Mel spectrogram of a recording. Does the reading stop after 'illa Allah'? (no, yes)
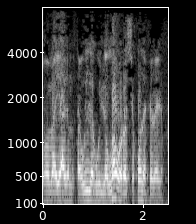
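no. The reading runs on and stops after 'fil ilm'. God and the firmly grounded in knowledge know its meaning. "Если имеем в виду смысл тафсир, тогда останавливаемся"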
